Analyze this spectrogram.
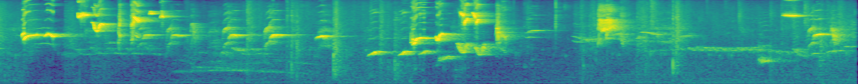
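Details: Orange-headed thrush in full morning song, pouring out a long, varied medley of whistled slides, chattering notes and high squeaky accents with hardly a break.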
